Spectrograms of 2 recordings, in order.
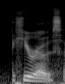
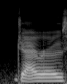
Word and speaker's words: gyros: I love Heroes, I think is how they pronounce it, I think. Gyros, heroes. – Gyros. You said heroes? – No, they call them heroes.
